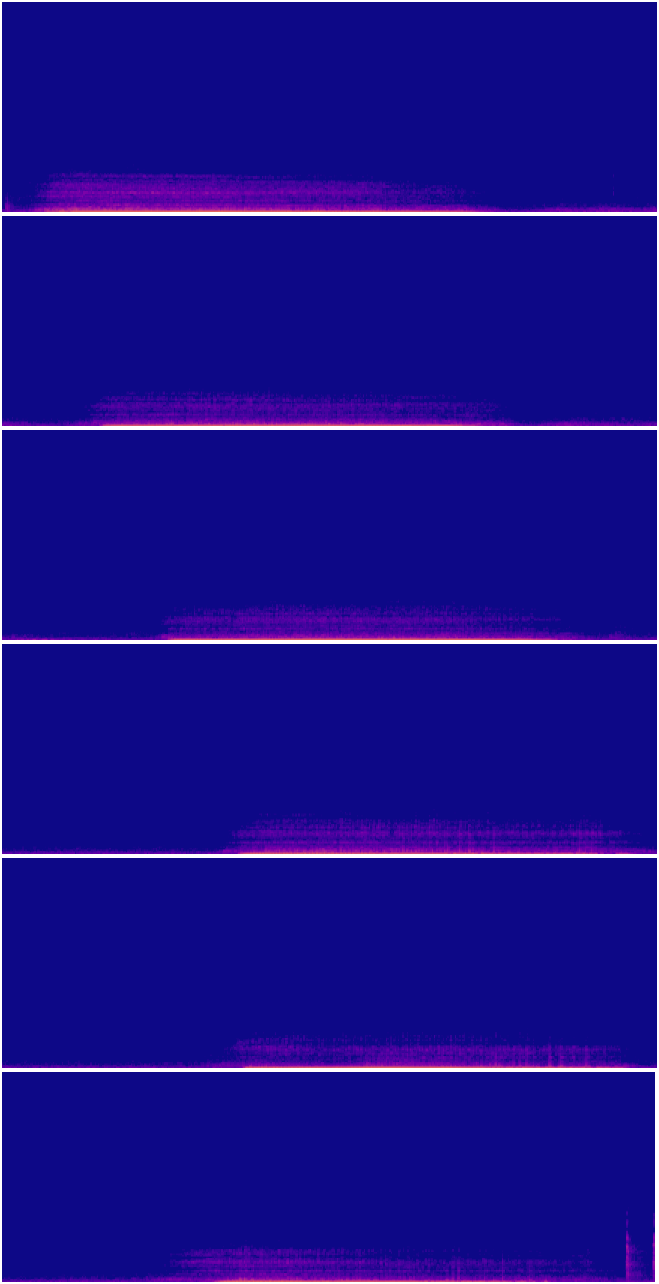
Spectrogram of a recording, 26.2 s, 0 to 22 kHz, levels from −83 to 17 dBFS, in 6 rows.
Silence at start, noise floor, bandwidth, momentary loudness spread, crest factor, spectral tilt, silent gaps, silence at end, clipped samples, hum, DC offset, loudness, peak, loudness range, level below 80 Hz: 0.3 s; -66 dBFS; 2.9 kHz; 17 LU; 12 dB; -10.5 dB/octave; none; 0.7 s; under 0.1%; none; under 0.1%; -33 LUFS; -16 dBFS; 8 LU; -30 dBFS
